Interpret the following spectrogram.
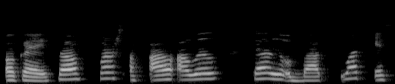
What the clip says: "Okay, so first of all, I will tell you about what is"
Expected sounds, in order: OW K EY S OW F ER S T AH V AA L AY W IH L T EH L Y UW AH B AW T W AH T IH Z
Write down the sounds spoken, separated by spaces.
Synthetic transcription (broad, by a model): OW K EY S OW F ER S T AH F AA L AY W IH L T EH L Y UW AH B AW T W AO T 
